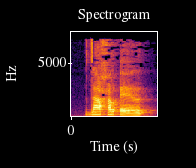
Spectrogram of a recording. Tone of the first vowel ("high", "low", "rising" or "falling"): low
